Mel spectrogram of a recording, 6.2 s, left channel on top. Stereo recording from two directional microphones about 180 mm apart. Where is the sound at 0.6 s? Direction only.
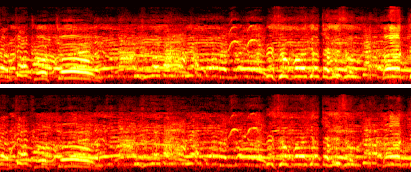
45° left (ahead or behind).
